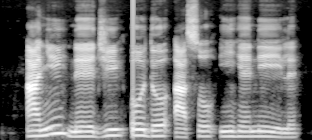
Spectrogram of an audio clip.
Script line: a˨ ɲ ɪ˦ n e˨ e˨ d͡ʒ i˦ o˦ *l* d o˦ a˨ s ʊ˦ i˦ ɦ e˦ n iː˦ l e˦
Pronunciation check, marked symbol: incorrect: none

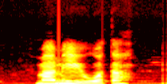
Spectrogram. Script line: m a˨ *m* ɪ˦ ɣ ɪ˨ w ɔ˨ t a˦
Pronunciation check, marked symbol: correct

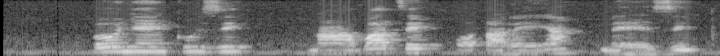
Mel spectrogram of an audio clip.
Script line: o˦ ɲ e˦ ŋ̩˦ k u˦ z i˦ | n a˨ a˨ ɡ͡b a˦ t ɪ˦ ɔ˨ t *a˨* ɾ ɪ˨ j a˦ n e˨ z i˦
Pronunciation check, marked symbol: correct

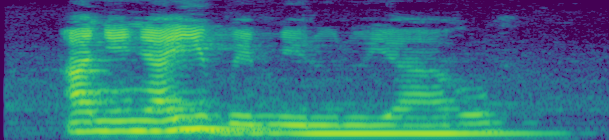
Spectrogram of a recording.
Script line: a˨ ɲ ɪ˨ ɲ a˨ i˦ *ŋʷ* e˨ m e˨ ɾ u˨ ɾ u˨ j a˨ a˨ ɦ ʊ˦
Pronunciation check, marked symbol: incorrect: ɡʷ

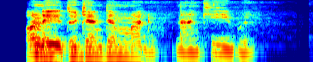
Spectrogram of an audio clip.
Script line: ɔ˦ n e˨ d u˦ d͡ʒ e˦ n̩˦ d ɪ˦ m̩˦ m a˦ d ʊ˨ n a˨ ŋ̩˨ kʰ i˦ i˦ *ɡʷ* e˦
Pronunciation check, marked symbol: correct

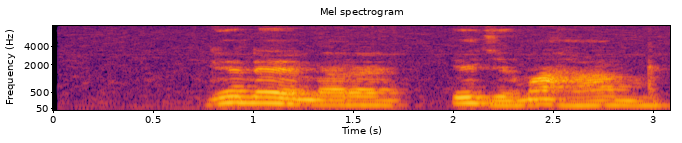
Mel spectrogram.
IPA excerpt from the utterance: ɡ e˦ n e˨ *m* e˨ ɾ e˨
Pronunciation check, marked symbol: correct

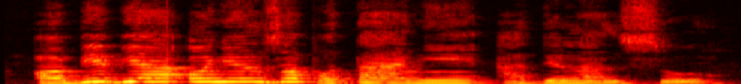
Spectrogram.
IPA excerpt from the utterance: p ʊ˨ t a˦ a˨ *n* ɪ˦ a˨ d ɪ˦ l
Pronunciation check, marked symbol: incorrect: ɲ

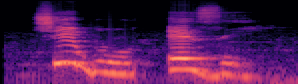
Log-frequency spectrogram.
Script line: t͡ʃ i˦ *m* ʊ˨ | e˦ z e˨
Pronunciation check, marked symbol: incorrect: b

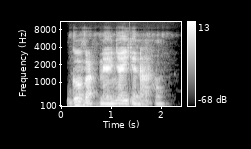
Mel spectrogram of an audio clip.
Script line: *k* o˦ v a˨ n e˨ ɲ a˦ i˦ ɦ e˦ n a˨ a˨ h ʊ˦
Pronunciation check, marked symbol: incorrect: ɡ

